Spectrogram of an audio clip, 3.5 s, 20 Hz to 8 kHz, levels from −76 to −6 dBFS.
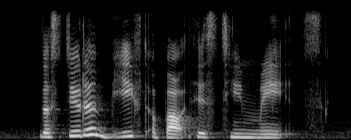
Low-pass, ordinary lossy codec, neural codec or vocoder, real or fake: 7.2 kHz; none; vocoder, 44.1 kHz, 128 mel bands every 512 samples, BigVGAN v2; fake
